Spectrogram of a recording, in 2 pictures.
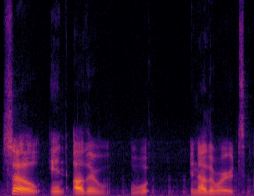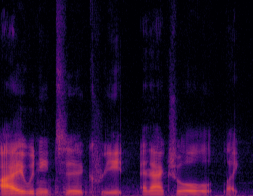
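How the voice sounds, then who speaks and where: A man's voice: on the low side, unhurried, fairly bright tone, smooth. A man giving casual gameplay commentary, rambling and thinking aloud as he plays. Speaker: gaming video host.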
